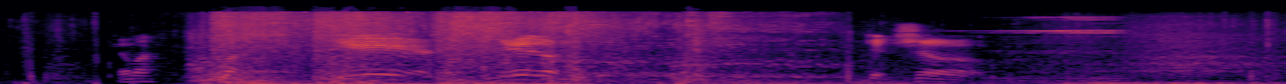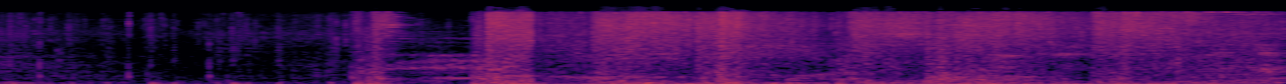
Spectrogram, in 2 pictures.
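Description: A blade slashes repeatedly in a fight.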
